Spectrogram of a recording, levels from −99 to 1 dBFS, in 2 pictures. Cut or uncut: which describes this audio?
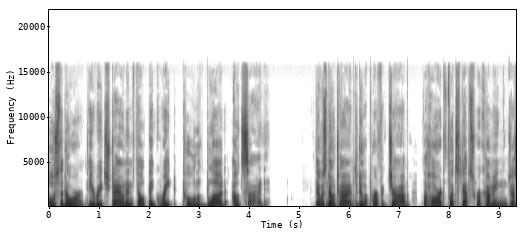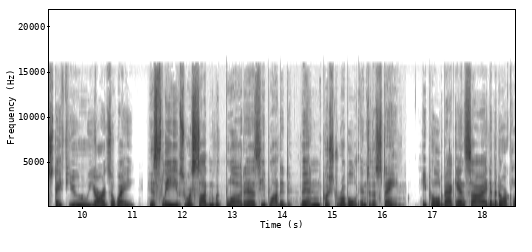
uncut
